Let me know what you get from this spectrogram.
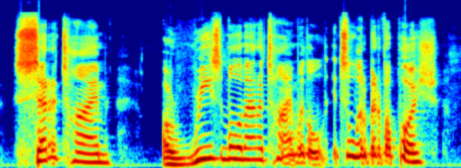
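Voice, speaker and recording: In a quiet setting, a man with a dark, mellow tone speaks at a moderate pace, his pitch swinging very widely. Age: 60s. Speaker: business coach for loan officers. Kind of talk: motivational tip talk. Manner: casual, conversational.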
